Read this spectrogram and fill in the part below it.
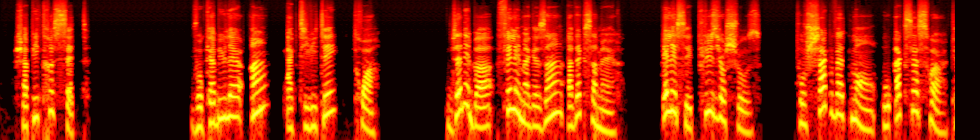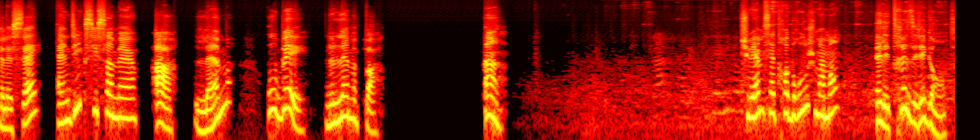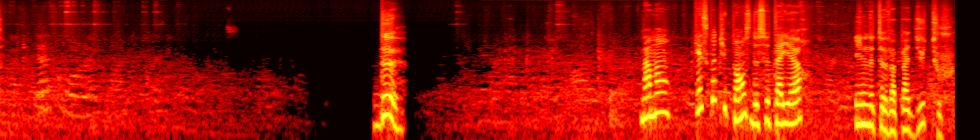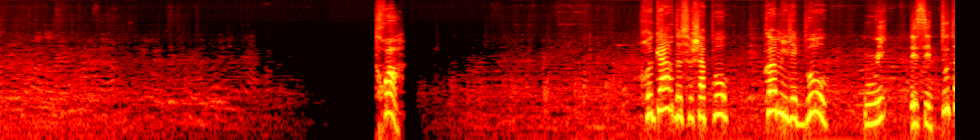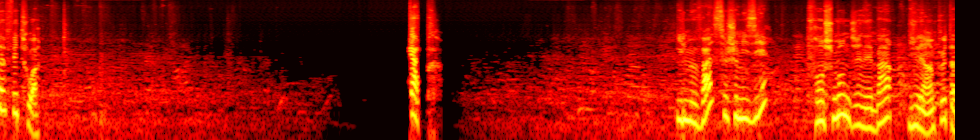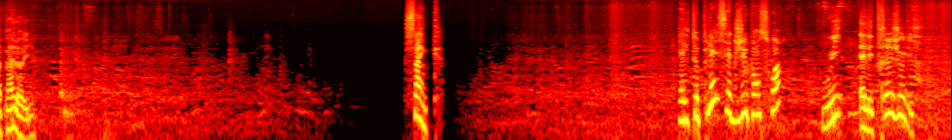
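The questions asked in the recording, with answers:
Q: Tu aimes cette robe rouge, maman?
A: A: l'aime

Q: Maman, qu'est-ce que tu penses de ce tailleur?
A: B: ne l'aime pas

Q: Regarde ce chapeau, comme il est beau!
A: A: l'aime

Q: Il me va, ce chemisier?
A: B: ne l'aime pas

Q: Elle te plaît, cette jupe en soie?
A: A: l'aime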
